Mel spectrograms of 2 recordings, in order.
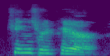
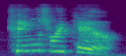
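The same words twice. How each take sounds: First: Said in the usual way. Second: High, slow, drawn-out awe; amazed. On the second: Real, not acted. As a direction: savour each word in disbelief over "King's Repair". Rereads the truck name in awe.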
